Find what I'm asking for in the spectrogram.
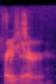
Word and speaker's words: Fraser: I'm saying the name right. Fraser, right? – Fraser. Mm-hmm. Fraser.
